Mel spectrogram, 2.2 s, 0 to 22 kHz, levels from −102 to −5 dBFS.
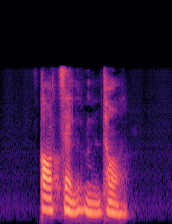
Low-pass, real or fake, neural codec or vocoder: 7.2 kHz; fake; codec, 16 kHz, 1 kbps, FreqCodec, larger model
